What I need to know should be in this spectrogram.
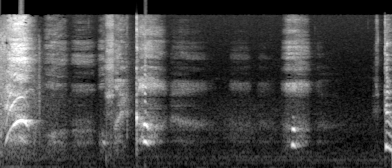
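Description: A young woman gasps and whimpers anxiously into a microphone.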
